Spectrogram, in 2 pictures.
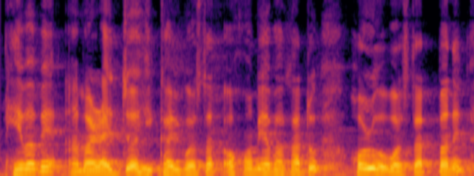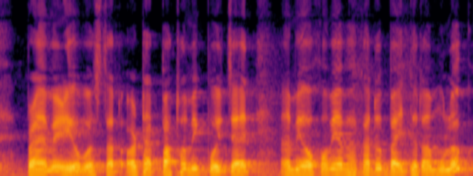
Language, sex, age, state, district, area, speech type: Assamese, male, 30-45, Assam, Dhemaji, rural, spontaneous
